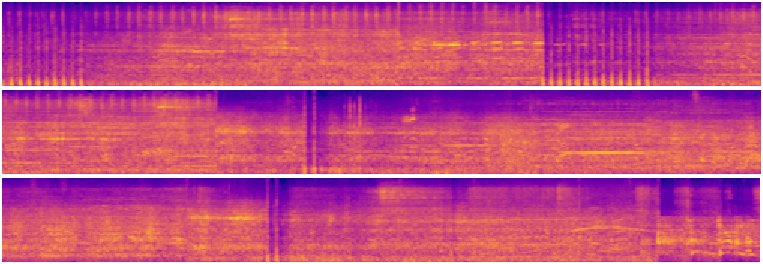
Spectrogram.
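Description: Air show pyrotechnic blasts and aircraft noise under indistinct loudspeaker voices, with two short bursts of rapid rattling, one at the very start and one about six seconds in.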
